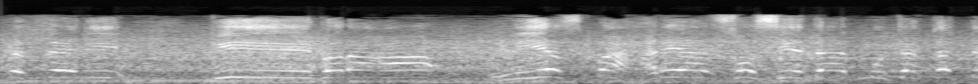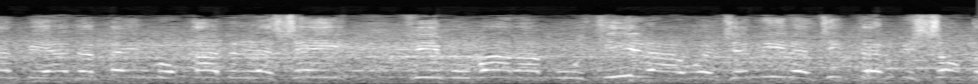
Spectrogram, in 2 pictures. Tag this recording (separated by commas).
Speech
